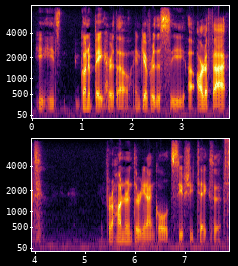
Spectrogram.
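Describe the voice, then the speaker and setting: A man's voice: sits low, fairly even intonation, unhurried, pushed and bright, slight background noise. A man giving casual roleplay commentary on a game, thinking aloud and slipping into character. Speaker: gaming host. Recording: dull lo-fi mic, music behind.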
